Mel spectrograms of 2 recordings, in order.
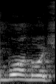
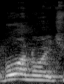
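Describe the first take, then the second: First: It sounds cold, like telling him to leave. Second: It sounds warm, like calling him closer.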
